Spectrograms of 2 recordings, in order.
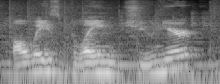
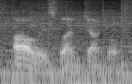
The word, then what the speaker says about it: Always Blame Junior: Excuse me, it's pronounced Always Blame Junior. What? That's Seraphine. The Seraphine's name is Always Blame Junior. Not Always Blame Jungle.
